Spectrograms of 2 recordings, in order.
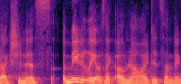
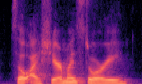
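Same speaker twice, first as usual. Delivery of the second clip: ordinary talk, nothing marked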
